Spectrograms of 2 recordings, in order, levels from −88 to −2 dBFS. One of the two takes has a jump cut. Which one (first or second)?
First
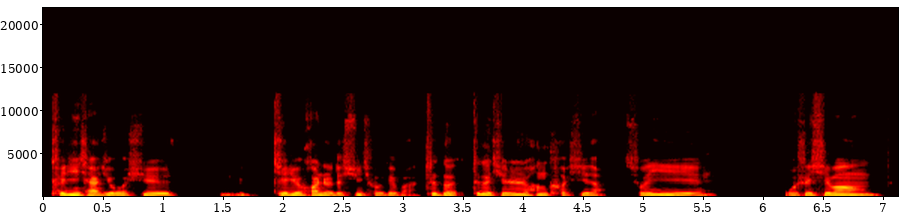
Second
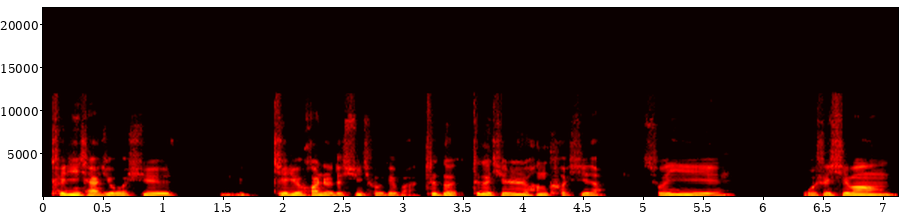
first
